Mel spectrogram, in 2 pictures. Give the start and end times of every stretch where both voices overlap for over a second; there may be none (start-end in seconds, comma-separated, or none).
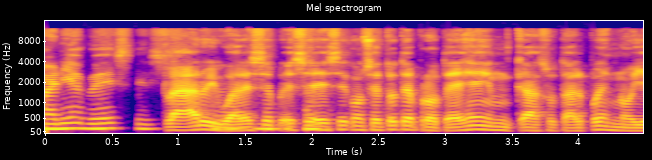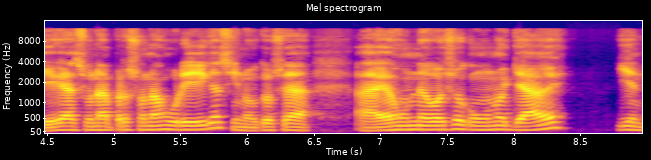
0.9-2.1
